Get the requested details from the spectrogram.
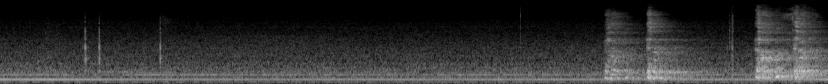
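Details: Two short bursts of coughing from a girl after inhaling vapour while vaping, over a steady electrical hum; she says the vapour gets stuck in her throat and her nose is running.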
